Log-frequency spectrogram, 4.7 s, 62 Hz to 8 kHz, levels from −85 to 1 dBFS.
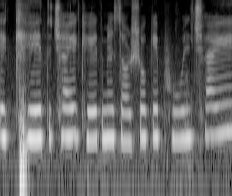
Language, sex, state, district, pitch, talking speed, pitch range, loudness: Maithili, female, Bihar, Madhepura, 265 Hz, 130 wpm, 260-275 Hz, -21 LUFS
